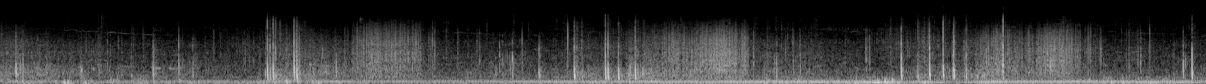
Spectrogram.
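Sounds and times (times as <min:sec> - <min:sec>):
fireworks bangs and pops: 0:00.0 - 0:12.0
fireworks crackling hiss: 0:00.0 - 0:12.0
steady low hum: 0:00.0 - 0:12.0.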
